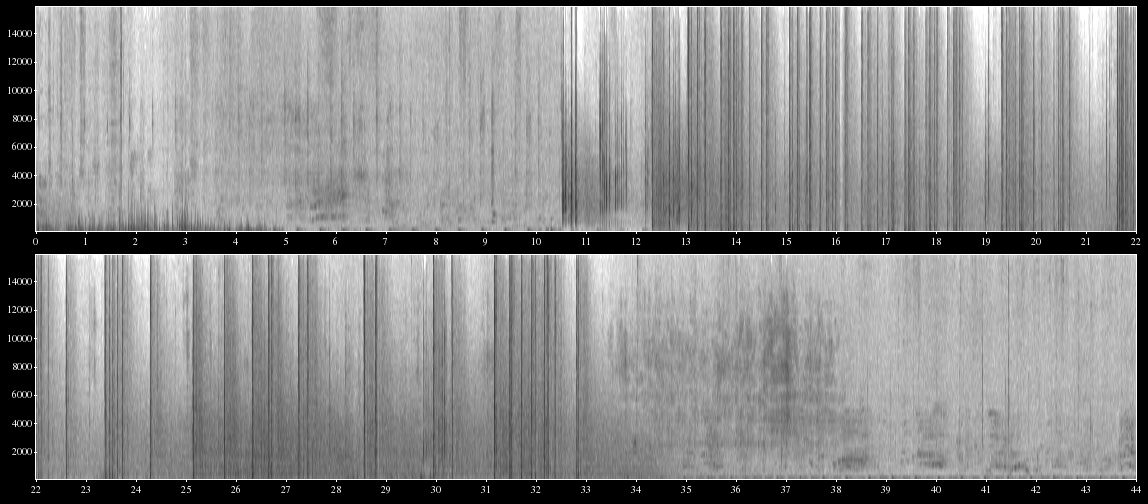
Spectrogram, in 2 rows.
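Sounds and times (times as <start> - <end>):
firework barrage bangs: 10.5 - 34.7.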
